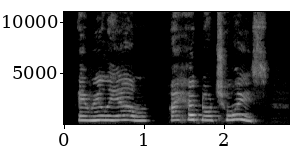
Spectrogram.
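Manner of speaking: tiny, small, very high-pitched little voice. Reading a story, a creature answers Eliza from outside: little voice. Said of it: "came a little voice".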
